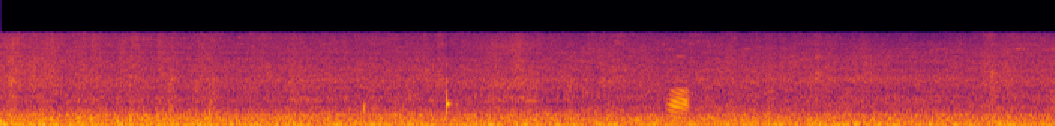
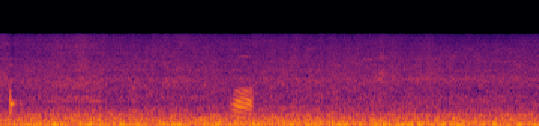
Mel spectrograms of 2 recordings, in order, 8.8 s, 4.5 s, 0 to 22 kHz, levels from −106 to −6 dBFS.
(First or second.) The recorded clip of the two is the first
